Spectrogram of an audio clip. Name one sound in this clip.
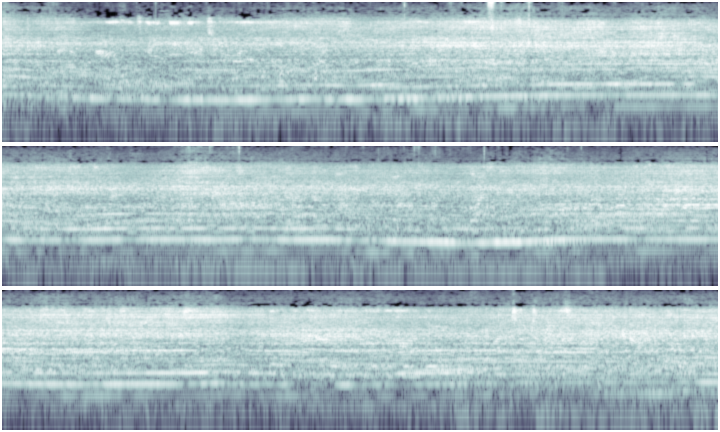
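Tyres squeal and scrub on pavement.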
